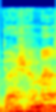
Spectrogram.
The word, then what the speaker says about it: Benjamin: on parle de quelqu'un dont je vais vous parler, qui est Walter Benjamin, on peut dire Benjamin si on veut le prononcer à la française.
